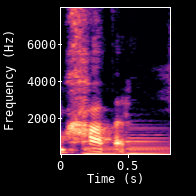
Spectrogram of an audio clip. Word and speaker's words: Xatar: Se escreve Chatter, vocês estão vendo, né? O som é meio aspirado, assim, é um Shatter.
